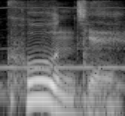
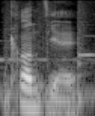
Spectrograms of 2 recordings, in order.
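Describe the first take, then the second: First: The first vowel is an 'ooh' sound. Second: The first vowel is an 'oh' sound. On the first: The speaker calls it right. "It's an ooh vibe, not a oh" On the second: The speaker calls it wrong. "it's not an O sound"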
